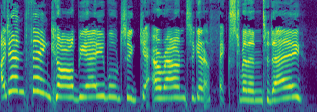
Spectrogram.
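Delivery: put-on stage Cockney accent, pitched high.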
